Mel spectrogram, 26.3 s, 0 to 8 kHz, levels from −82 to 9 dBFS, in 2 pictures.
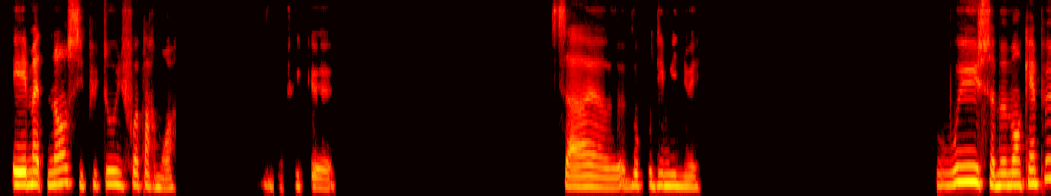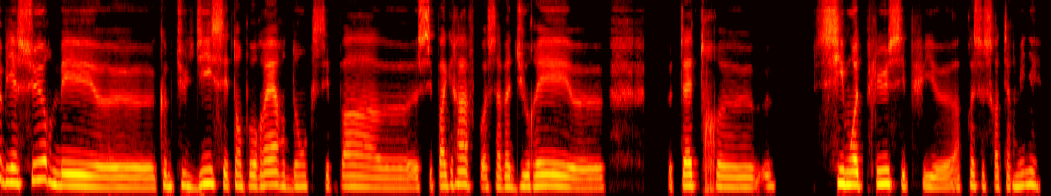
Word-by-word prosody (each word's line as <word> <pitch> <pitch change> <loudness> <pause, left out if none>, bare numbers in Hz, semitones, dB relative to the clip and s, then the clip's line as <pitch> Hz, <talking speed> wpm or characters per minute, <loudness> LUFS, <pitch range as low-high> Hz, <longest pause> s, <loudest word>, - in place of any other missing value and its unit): et 195 0 +10
maintenant 195 +2 +2
c'est 215 -6 -2
plutôt 190 +3 -2
une 190 - -1
fois 185 +1 -4
par 170 -4 -5
mois 145 -1 -6 1.1
depuis 165 -1 -13
que 145 +3 -5 2.8
Ça 80 - -1
a, 160 -2 -1
heu, 145 +1 -5
beaucoup 180 +2 -6
diminué. 170 -3 -2 3.0
Oui 225 +6 +5
ça 200 -2 +1
me 180 +1 +3
manque 190 +1 +1
un 210 -1 +4
peu 285 +7 -3
bien 220 -2 +2
sûr 255 +3 0
mais, 175 -3 +4
heu, 150 -1 0
comme 165 -2 -2
tu 185 -1 -5
le 165 - -2
dis 200 +8 +3
c'est 185 -4 0
temporaire, 175 +1 -1
donc 165 +1 -6
c'est 155 - -9
pas, 160 -2 -4
heu, 145 0 -6
c'est 150 - 0
pas 175 -1 -1
grave, 190 -1 -2
quoi. 155 - -6
Ça 160 +1 -5
va 160 +1 -2
durer, 170 +2 +1
heu, 145 0 -3 0.8
peut-être, 175 -1 -1
heu 155 -1 -3
heu, 165 - -7 0.5
6 210 -1 +4
mois 195 -1 +7
de - - -14
plus 205 -1 +2
et 165 - -2
puis, 80 - -6
heu, 75 +1 -5
après 80 - -6
ce 165 -1 -4
sera 160 0 -4
terminé. 170 +3 -3
170 Hz, 130 wpm, -24 LUFS, 155-190 Hz, 3.0 s, et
